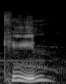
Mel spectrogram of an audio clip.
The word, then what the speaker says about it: Keene: That's a sac fly for Kobe Keene. Let me check the pronunciation on Kobe's name. Yep, Kobe Ken is what we're going to go with.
